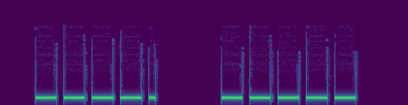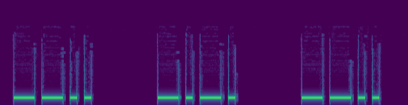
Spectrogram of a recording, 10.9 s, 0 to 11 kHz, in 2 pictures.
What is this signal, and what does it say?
Morse code, heard as a keyed tone, about 13 wpm, spaced as for 7 wpm, 800 Hz. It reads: 90ZCZ
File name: LEZIONI / 7 GF9Z / 7 GF9Z ws 12wpm 3321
